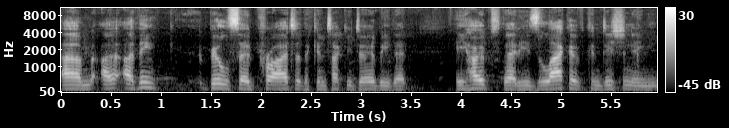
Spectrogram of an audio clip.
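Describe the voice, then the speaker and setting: At a moderate pace, a man talks with an ordinary speaking voice and fairly high pitch. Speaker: racing show host. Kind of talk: interview questions.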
